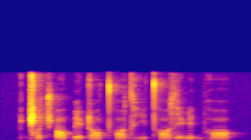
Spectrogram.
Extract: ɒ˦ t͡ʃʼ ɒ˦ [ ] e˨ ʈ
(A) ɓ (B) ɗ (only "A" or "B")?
A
